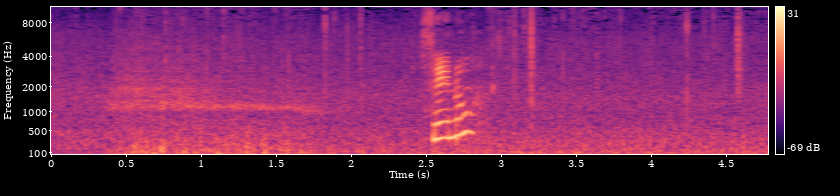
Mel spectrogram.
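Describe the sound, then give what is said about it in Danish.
A small campfire of dry kindling and paper, lit with matches, crackles and hisses steadily outdoors, with scattered sharp pops over a constant rushing background, and a person speaks briefly partway through. “Vi har lejrebål her.”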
